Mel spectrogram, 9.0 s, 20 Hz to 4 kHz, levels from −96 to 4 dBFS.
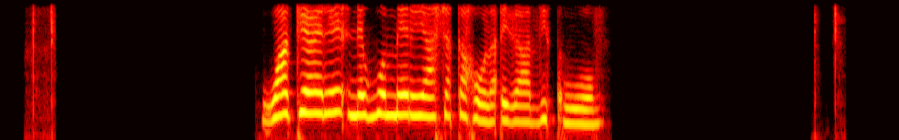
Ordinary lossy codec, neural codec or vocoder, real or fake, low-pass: none; codec, 16 kHz, 1 kbps, FunCodec, trained on Chinese and English, 50 frames a second; fake; 3.6 kHz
